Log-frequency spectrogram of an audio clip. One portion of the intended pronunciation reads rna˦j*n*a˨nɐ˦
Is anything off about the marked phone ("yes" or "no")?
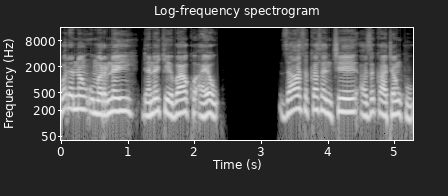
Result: yes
